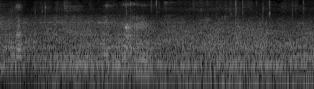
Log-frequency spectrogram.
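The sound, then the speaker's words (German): An Airbus airliner flying overhead produces a steady, broad, rumbling roar that holds at an even loudness throughout. “falls ihr mich hört, jetzt fliegt gerade ein Airbus hoch.”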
